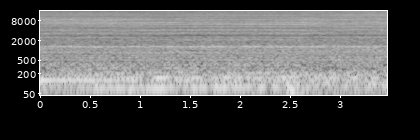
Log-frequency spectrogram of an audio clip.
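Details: A DrKare home compressor nebulizer, used with a mouthpiece for up to 15 minutes of treatment, runs with a steady mechanical hum and constant unchanging hiss.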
